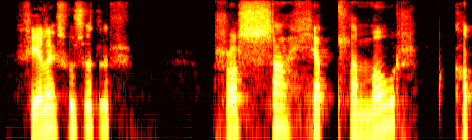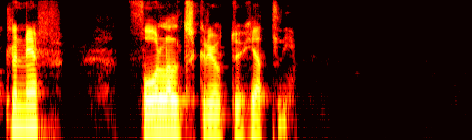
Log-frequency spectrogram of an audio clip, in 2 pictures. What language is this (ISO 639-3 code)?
isl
